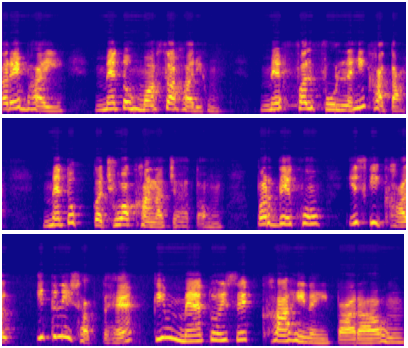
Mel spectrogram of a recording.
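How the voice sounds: This cartoonish character voice sits fairly high in pitch and makes very wide pitch swings. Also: moderate pace.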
